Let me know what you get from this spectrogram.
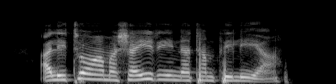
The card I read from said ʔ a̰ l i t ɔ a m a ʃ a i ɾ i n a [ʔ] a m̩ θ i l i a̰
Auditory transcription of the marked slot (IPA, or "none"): t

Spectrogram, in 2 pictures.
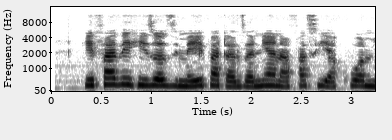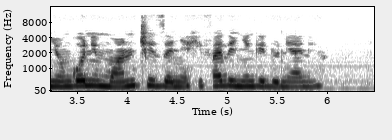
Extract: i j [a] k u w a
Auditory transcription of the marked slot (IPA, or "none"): a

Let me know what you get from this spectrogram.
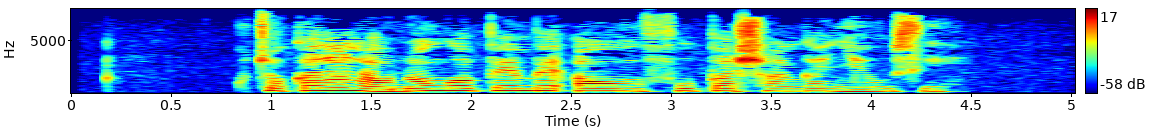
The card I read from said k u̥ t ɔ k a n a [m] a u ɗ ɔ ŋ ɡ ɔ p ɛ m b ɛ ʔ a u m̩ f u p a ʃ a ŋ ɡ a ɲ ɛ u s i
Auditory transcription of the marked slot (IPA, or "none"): n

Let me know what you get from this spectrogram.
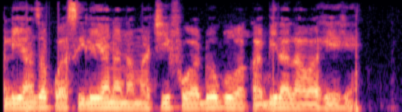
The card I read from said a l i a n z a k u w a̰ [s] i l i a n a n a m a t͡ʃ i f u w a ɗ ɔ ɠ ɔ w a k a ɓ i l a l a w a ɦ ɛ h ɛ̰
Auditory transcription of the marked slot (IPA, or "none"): s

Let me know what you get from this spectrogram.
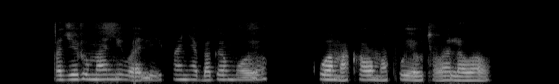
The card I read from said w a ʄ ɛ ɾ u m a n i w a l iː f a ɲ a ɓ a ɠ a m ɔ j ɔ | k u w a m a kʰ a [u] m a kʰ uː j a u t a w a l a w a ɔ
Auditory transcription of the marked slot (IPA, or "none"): ɔ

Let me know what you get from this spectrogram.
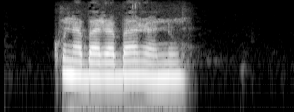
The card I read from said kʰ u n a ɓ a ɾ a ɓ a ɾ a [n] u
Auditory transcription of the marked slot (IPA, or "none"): n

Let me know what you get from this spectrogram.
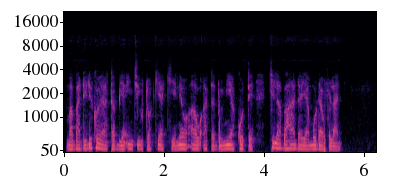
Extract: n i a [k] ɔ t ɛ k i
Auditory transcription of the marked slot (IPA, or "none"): k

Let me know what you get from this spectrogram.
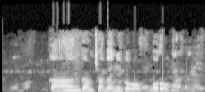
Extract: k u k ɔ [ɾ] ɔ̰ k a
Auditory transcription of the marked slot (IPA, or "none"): ɾ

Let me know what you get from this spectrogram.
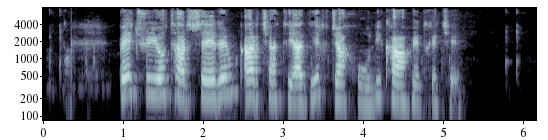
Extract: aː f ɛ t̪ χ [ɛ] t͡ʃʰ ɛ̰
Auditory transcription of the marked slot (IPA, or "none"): ɛ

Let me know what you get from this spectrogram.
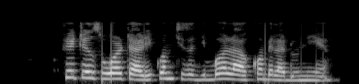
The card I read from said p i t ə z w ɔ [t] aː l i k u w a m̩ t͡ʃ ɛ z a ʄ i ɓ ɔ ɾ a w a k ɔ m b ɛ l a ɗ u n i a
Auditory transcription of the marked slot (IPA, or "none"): t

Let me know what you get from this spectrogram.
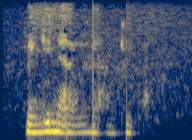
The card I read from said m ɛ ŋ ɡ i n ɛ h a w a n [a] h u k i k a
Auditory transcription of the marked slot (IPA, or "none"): a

